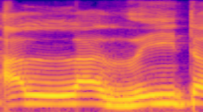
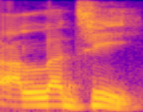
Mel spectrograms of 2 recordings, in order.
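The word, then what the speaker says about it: الذي: এখানে আল্লাযীটা নরম করে বলবেন। অনেকেই বলে আল্লাহজি, আল্লাহজি কিন্তু ভুল উচ্চারণ।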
